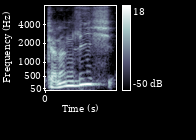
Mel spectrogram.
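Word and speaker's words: Calendly: fait le tour des solutions performantes nous avons calendli qui s'écrit ca l e n d l y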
